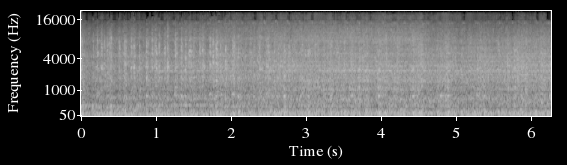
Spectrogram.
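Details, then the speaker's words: 1989 Mustang GT V8, revived after sitting over 10 years, with the fuel system still to be replaced: a low, even burble holds a steady idle with no stumbles, ticks or knocks; oil pressure good, voltage still to be checked. "Oil pressure looks pretty good. Idle looks good. Gotta check on that voltage and we should be good."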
